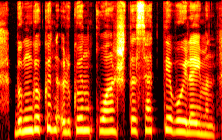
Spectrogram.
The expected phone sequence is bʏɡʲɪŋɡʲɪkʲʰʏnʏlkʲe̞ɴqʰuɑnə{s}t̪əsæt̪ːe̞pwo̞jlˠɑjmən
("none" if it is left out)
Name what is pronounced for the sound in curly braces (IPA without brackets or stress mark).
ʃ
